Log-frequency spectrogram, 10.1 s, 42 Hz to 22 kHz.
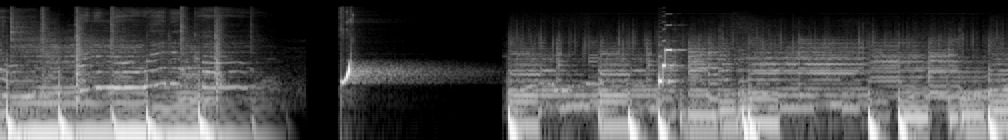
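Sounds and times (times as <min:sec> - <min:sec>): rising bloop pop effect: 0:03.4 - 0:04.7, 0:06.6 - 0:07.0
background music: 0:05.1 - 0:10.0.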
